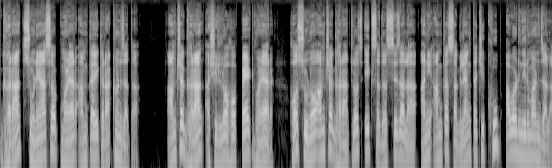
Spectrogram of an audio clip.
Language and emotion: Goan Konkani, neutral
